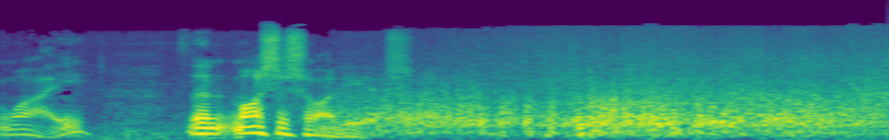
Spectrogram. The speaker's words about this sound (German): Zurück auf Restoration Island. Auf der Trauminsel gibt es auch miese Tage. Mit Regen, Tropensturm und meterhohen Wellen.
